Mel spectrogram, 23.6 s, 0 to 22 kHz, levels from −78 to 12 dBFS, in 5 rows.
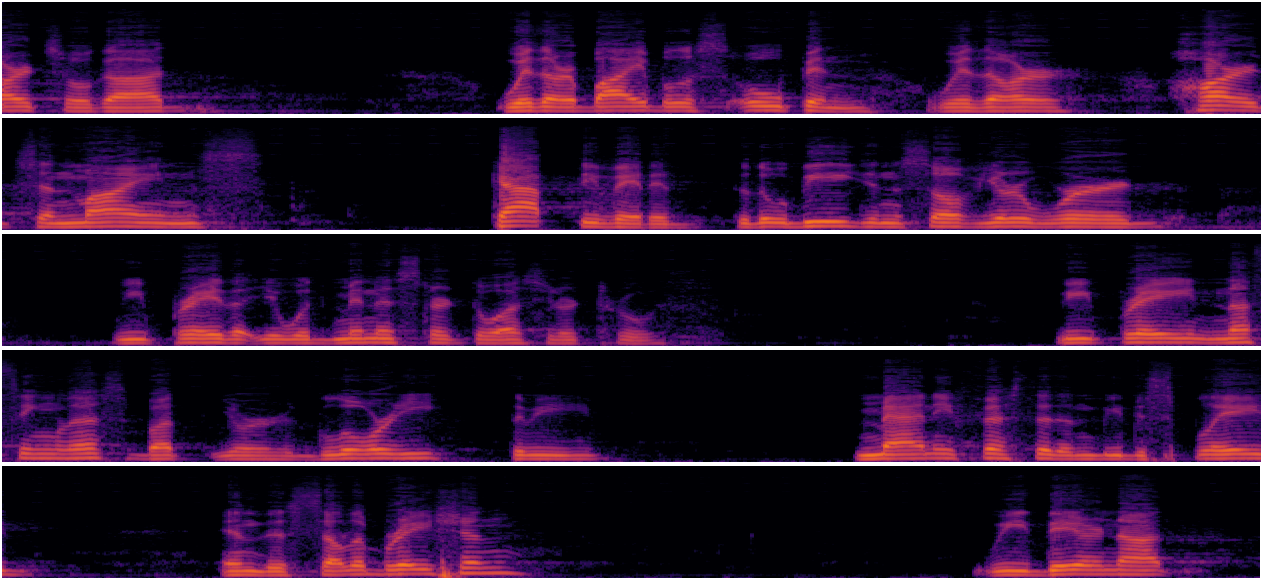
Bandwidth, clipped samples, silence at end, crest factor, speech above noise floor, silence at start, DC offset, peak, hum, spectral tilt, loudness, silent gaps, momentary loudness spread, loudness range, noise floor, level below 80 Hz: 16.5 kHz; under 0.1%; 0.25 s; 18 dB; 44 dB; 0 s; under 0.1%; -6 dBFS; none; -7 dB/octave; -24 LUFS; none; 12 LU; 4 LU; -68 dBFS; -54 dBFS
